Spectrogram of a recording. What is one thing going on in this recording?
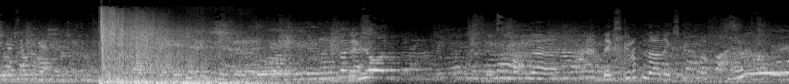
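A teenage girl shouts excitedly close to the microphone.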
